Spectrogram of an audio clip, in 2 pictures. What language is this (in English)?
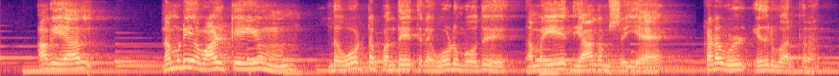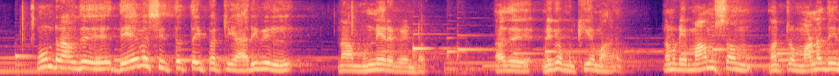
Tamil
